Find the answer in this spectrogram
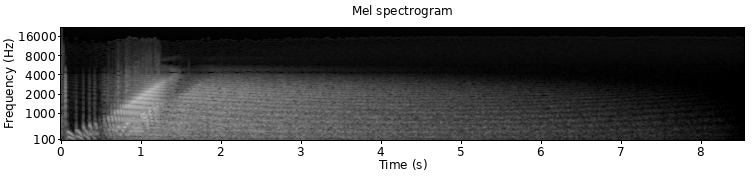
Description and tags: This is a flashback-ish tail blip to use in broadcast jingles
